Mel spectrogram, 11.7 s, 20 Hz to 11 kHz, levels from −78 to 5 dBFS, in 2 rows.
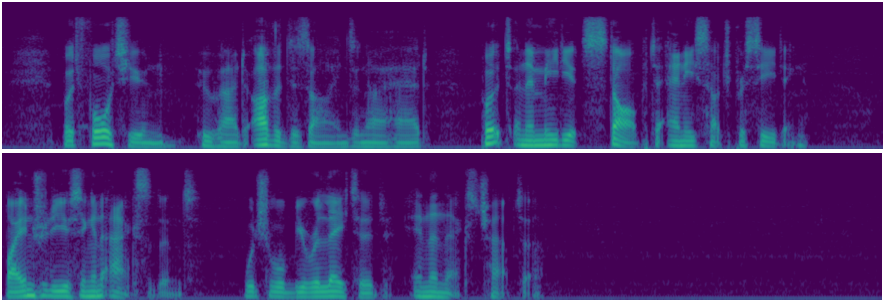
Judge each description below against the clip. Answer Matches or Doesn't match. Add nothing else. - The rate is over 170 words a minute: Doesn't match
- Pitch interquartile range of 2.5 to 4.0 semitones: Doesn't match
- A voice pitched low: Matches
